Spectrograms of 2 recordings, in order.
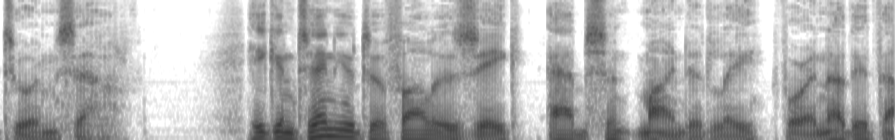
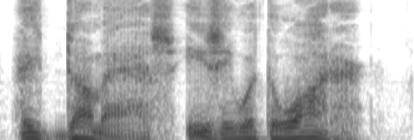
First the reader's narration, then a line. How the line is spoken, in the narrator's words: Zeke scolded in a hushed voice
